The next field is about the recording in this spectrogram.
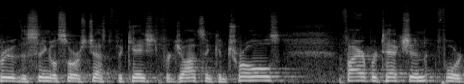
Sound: none

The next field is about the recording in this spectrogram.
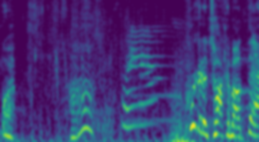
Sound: grunting; meowing

